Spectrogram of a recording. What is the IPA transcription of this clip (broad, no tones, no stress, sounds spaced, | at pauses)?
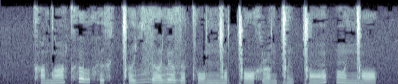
kʰ ə̃ dˤ õ kʰ y lˠ h y x ǀ ə ʎ z ə lʲ ɔ z ə tʰ o ŋ͡ǀ o ǀ ɔ x ɭ õ ɡ͡ǀ ə̃ lʲ ǀ ɔ̃ | õ ɪ̯ ŋ͡ǀ ɔ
